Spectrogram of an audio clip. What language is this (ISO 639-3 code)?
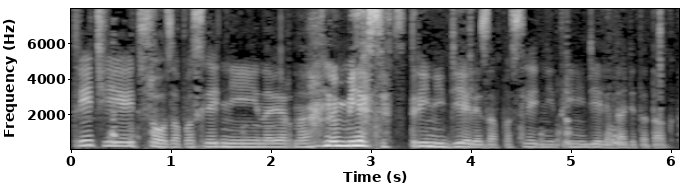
rus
